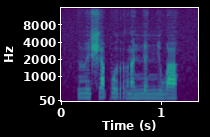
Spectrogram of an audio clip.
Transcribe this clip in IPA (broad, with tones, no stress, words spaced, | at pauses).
βe˨ʃa˦po˨ rã˨ɲa˨ ɲɪ˨ wa˨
